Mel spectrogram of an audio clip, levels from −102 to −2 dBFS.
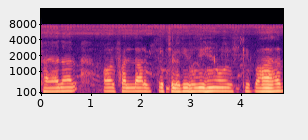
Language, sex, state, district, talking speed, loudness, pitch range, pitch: Hindi, male, Uttar Pradesh, Hamirpur, 135 wpm, -18 LUFS, 145-150 Hz, 150 Hz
